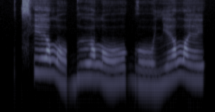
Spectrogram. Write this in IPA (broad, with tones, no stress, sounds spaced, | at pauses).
t͡sʰ eː˥ lˠ o˩ ɠ ɯː˧ lˠ oː˩˧ ɡ oː˩ lʲ e˧˥ lˠ e˧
